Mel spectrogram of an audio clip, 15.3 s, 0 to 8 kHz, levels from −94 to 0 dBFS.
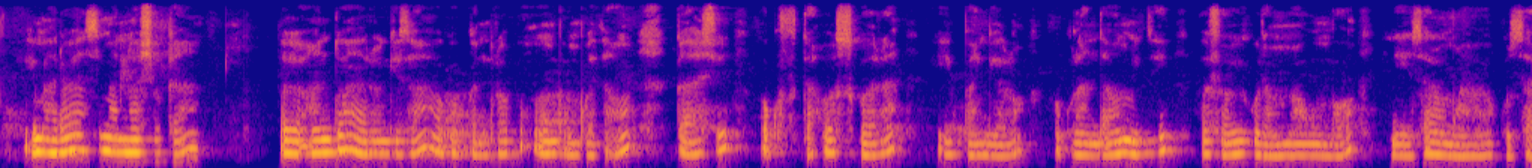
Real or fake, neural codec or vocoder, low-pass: real; none; 7.2 kHz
